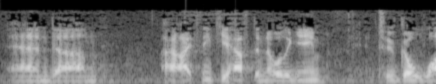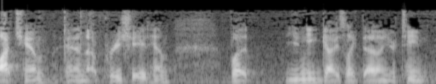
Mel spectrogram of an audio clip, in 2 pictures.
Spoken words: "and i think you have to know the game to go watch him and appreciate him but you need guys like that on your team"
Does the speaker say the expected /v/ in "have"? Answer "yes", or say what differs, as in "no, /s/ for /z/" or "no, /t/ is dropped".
no, /f/ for /v/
